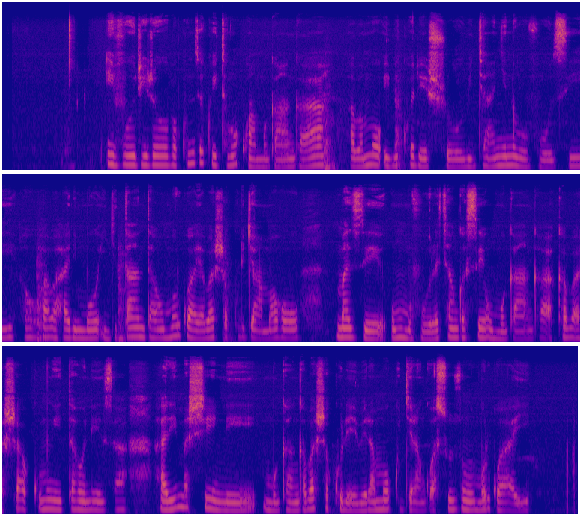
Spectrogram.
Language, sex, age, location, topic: Kinyarwanda, female, 25-35, Huye, health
